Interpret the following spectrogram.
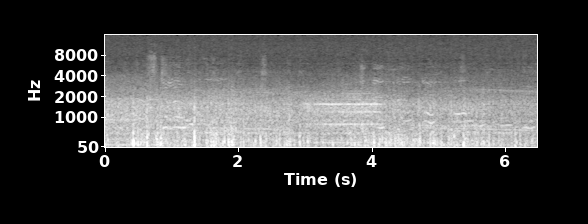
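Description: Motorcycle riding through town, heard from the bike-mounted camera: steady engine and road rumble with wind on the microphone. A couple of sharp knocks stand out in the first second and a half.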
